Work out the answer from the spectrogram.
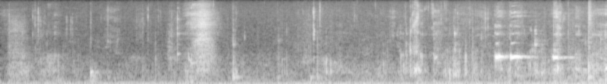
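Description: Close-miked chewing and biting of food. Near the end, a dog gives two short, high whines.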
